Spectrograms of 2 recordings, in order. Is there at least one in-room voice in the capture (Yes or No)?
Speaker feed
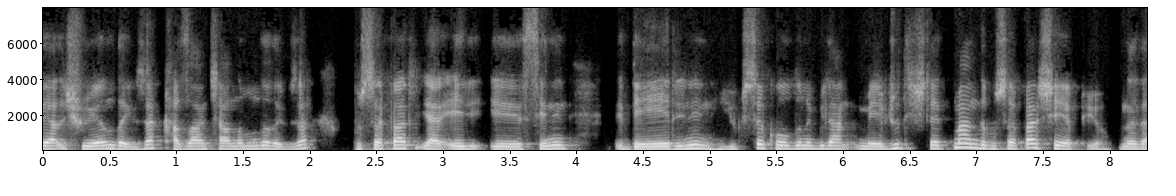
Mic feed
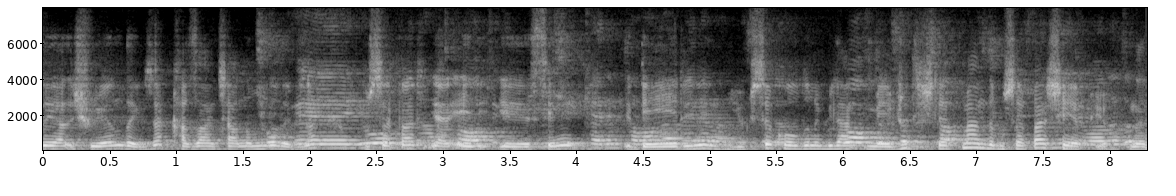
Yes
